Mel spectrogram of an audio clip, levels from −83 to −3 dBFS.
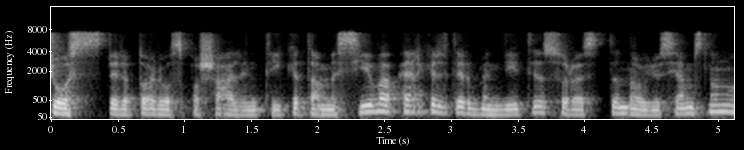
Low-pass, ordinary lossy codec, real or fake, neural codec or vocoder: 7.2 kHz; Opus, 64 kbps; fake; codec, 16 kHz, about 1 kbps, DyCAST, with the encoder's durations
